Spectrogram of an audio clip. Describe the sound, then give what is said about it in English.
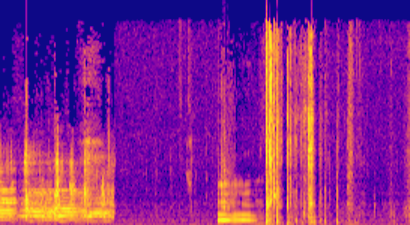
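A mobile phone ringtone goes off during a Redskins team talk: a short melodic ring lasting about a second, followed by a man speaking. “That's my phone, so don't feel bad.”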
